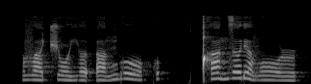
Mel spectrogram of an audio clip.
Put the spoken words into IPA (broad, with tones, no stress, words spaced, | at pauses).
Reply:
vɐ˨˩t͡ʃo˨˩jə˨˩ ʔɐ˨˩ŋɡo˥˩k | ǃʰɐ˧˥˧nzə˥ɾʲɐ˥˩vo˨˩ɹ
